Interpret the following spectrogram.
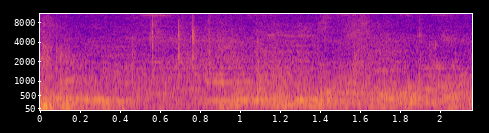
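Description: A quiet, low-pitched human voice making drawn-out, wavering sounds rather than clear words.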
